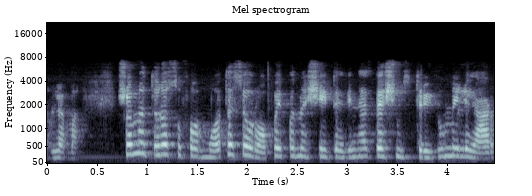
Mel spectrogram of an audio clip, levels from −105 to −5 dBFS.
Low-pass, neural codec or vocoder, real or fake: 7.2 kHz; none; real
